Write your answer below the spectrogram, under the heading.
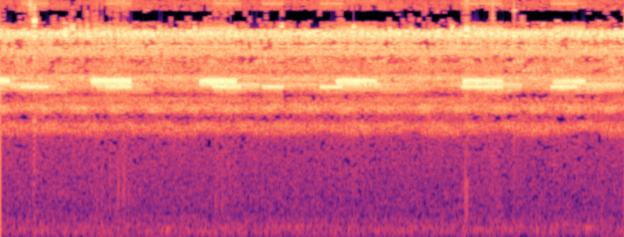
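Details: Crickets chirping in a misty field, constant shrill high trill with swelling pulses near once per second and a few faint clicks.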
